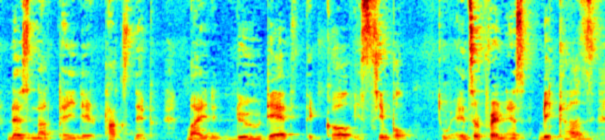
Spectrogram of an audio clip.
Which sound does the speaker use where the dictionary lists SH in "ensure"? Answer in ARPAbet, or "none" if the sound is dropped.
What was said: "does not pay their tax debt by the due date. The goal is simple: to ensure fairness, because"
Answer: S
